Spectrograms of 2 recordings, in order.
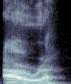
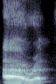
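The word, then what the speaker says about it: Qawra: it's in a place called ARA which it's pronounced ARA it's spelled q a w a it's pronounced ARA and I stay in a hotel called the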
